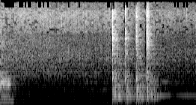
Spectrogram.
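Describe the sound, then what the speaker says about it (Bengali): Green chili and tomato paste sautéing in a pan give a low sizzle, then a short burst of loud stirring and scraping about halfway through before the sound settles back into quiet frying. "কষানো হচ্ছে দেখো কষিয়ে নিয়ে তারপরে জল দিয়ে দেবো"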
